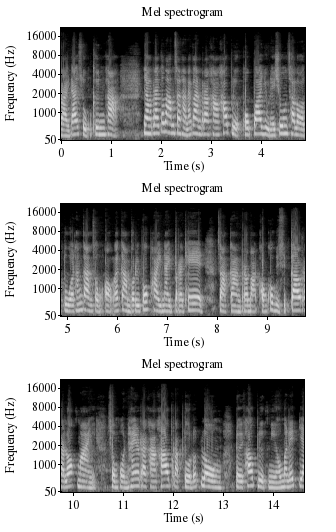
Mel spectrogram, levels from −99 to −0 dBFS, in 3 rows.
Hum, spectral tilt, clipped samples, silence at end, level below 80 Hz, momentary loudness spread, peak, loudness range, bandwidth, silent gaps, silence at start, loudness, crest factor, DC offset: none; -5.5 dB/octave; under 0.1%; 0 s; -64 dBFS; 5 LU; -10 dBFS; 1 LU; 14.5 kHz; none; 0 s; -22 LUFS; 12 dB; under 0.1%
